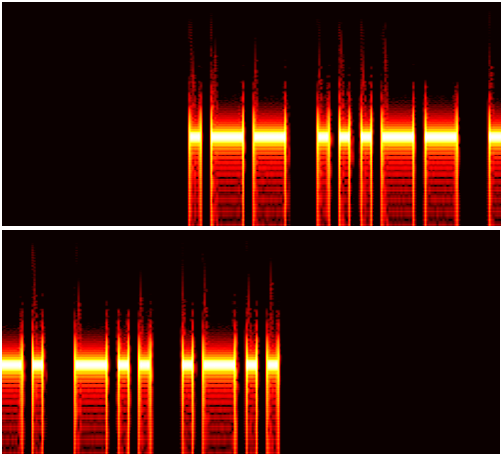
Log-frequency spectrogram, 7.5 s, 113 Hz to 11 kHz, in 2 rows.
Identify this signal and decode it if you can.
Morse code, heard as a keyed tone, about 15 wpm, 700 Hz. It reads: W3NDL
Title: USA Call Signs - 5 Characters - Repeated 3x - 15wpm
